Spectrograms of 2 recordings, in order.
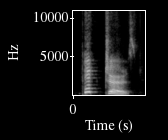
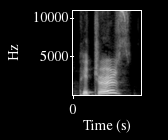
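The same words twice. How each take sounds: First: Said in the usual way. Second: "pictures" with the k dropped, pitched high and loud; "pictures" as pitchers. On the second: Shown as a demonstration. Correcting the friend's Southern word, "pictures" said loudly as "pitchers". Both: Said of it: "not pictures".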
